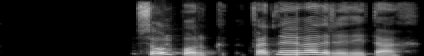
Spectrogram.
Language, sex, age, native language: Icelandic, female, 40-49, Icelandic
